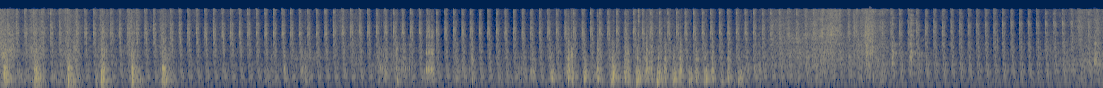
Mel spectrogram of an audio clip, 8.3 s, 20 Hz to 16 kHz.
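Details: 1995 Dodge Ram V10 cold no-start, key on, engine off: rapid uneven clicking about four a second, ASD and fuel pump relays chattering as PCM 8-volt reference sags; unplugging ignition module stopped clicking, 8-volt fell to 3.6; bad PCM suspected.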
